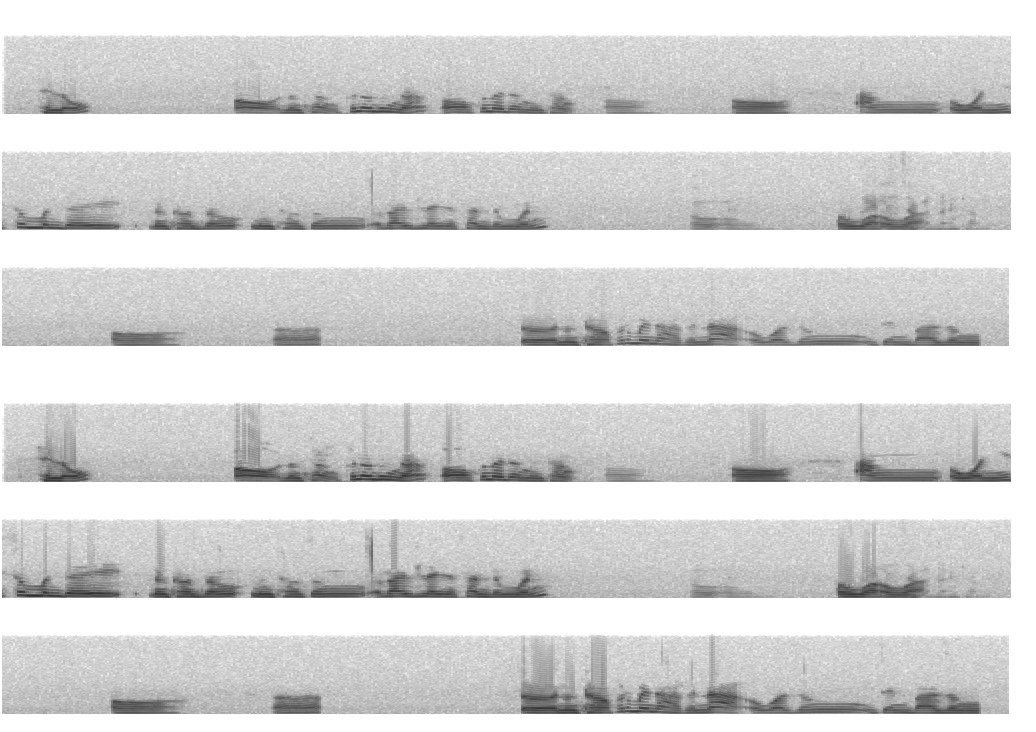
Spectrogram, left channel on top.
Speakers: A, on the right; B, on the left.
A: Hello अ नोंथां खोनादोंना? अ खोनादों नोंथां
B: अ खोनादों
A: अ आं
B: अ
A: औवानि सोमोन्दै नोंथां जों नोंथांजों रायज्लायनो सानदोंमोन
B: औ औ
A: औवा
B: रायलायजागोन
A: औवा
B: नोंथां
A: अ ओ ओ नोंथाङा फोरमायनो हागोन ना औवाजों जेनेबा जों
